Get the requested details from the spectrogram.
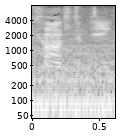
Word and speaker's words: Constantine: And I'm like, that's not how you pronounce it. I don't give a fuck what Alan Moore says. Alan Moore's a great writer, and Alan Moore's done some fantastic work for DC over the years. That said, I don't agree that it's Constantine. I think it's Constantine, because that's how we were always taught, you know, Emperor Constantine of Rome, who founded Constantinople. Like, it wasn't Roman Emperor Constantine, like, and so he pronounced it, you know, he pronounced it Constantine,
